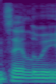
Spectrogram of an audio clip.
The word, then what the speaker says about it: St. Louis: Is it Martin St. Louis, the hockey player? – St. Louis, yeah.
